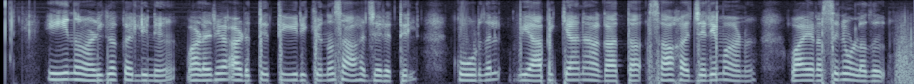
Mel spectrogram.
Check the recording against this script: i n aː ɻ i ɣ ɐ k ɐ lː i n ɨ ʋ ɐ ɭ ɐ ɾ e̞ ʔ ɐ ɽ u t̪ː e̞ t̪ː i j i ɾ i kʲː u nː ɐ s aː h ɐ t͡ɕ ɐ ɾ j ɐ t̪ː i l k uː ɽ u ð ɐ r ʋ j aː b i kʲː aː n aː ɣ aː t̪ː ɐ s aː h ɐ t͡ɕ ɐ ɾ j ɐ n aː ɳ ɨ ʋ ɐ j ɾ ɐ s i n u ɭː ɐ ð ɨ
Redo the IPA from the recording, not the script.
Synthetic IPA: iː n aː ɻ i ɣ ɐ k ɐ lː i n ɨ ʋ ɐ ɭ ɐ ɾ e̞ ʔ ɐ ɽ u t̪ː e̞ t̪ː i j i ɾ i kʲː u nː ɐ s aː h ɐ t͡ɕ ɐ ɾ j ɐ t̪ː i l k uː ɽ u ð ɐ l ʋ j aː b i kʲː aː n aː ɣ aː t̪ː ɐ s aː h ɐ t͡ɕ ɐ ɾ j ɐ m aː ɳ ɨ ʋ ɐ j r ɐ s i n u ɭː ɐ ð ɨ

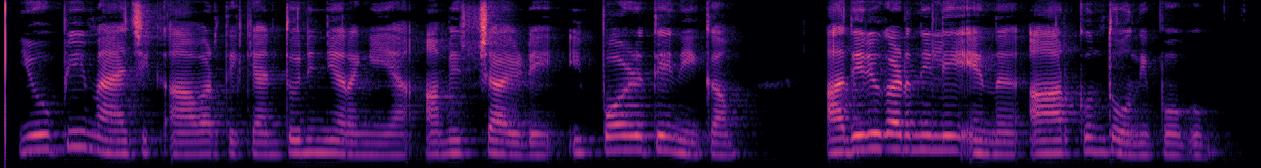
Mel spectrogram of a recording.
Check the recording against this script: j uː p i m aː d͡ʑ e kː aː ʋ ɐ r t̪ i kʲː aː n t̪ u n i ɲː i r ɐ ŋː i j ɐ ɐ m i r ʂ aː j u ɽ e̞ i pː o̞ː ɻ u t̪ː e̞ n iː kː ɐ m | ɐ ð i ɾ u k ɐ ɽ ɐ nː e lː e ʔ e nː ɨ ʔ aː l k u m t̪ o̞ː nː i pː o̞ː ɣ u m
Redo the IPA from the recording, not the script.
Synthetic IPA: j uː p i m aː d͡ʑ i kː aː ʋ ɐ r t̪ i kʲː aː n t̪ u n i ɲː i r ɐ ŋː i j ɐ ɐ m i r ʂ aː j u ɽ e̞ i pː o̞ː ɻ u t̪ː e̞ n iː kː ɐ m | ɐ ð i ɾ u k ɐ ɽ ɐ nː i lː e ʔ e nː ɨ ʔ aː r k u m t̪ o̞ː nː i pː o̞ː ɣ u m

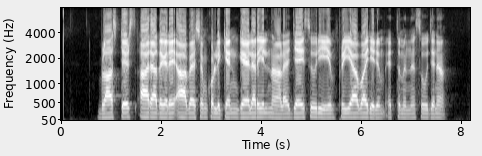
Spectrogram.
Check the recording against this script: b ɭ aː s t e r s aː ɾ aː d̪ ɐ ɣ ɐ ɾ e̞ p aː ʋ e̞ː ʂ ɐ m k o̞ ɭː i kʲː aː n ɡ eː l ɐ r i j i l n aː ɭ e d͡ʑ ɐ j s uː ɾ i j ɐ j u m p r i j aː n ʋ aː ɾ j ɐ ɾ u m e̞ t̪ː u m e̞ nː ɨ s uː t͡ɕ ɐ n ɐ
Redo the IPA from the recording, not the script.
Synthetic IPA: b ɭ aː s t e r s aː ɾ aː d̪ ɐ ɣ ɐ ɾ e̞ ʔ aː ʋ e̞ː ɕ ɐ m k o̞ ɭː i kʲː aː n ɡ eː l ɐ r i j i l n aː ɭ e d͡ʑ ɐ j s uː ɾ i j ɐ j u m p r i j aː ʋ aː ɾ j ɐ ɾ u m e̞ t̪ː u m e̞ nː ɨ s uː t͡ɕ ɐ n ɐ

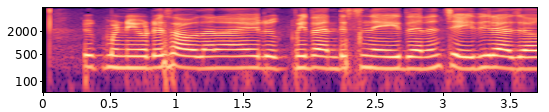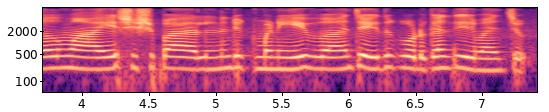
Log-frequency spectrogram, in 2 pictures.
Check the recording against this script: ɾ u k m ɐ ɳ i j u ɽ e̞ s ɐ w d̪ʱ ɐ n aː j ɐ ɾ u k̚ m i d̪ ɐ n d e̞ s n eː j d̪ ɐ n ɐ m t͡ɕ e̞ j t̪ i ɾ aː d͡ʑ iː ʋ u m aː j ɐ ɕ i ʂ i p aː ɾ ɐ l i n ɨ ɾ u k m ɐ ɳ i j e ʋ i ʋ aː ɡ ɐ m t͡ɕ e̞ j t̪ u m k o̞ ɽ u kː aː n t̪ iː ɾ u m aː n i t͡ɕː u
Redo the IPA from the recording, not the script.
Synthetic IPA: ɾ u k m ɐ ɳ i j u ɽ e̞ s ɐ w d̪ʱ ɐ n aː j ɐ ɾ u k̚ m i t̪ ɐ n d e̞ s n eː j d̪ ɐ n ɐ m t͡ɕ e̞ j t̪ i ɾ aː d͡ʑ aː ʋ u m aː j ɐ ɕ i ʂ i p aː ɾ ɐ l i n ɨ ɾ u k m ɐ ɳ i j e ʋ i ʋ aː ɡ ɐ m t͡ɕ e̞ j t̪ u k o̞ ɽ u kː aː n t̪ iː ɾ u m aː n i t͡ɕː u

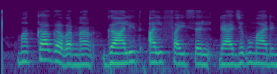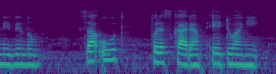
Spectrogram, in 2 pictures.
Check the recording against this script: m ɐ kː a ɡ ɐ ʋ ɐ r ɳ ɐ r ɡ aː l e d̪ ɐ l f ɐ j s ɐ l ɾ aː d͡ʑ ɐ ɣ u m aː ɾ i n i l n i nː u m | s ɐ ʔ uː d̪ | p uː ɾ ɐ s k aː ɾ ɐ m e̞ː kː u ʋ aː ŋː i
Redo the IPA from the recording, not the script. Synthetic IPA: m ɐ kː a ɡ ɐ ʋ ɐ r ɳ ɐ r ɡ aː l i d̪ ɐ l f ɐ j s ɐ l ɾ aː d͡ʑ ɐ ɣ u m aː ɾ i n i l n i nː u m | s ɐ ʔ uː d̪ | p u ɾ ɐ s k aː ɾ ɐ m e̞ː tː u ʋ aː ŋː i

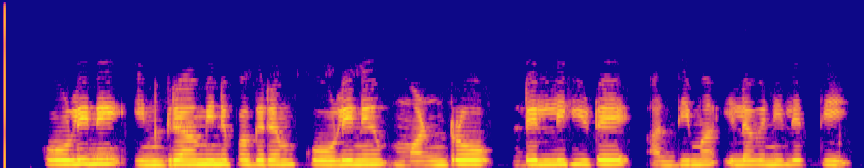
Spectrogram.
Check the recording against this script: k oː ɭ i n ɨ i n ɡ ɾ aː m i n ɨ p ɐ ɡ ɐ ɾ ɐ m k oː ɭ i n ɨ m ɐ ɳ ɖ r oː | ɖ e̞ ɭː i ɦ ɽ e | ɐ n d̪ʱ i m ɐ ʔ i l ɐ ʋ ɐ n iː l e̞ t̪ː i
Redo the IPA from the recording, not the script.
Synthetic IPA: k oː ɭ i n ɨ i n ɡ ɾ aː m i n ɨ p ɐ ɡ ɐ ɾ ɐ m k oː ɭ i n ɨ m ɐ ɳ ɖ r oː | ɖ e̞ lː i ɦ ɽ e | ɐ n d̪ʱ i m ɐ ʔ i l ɐ ʋ ɐ n i l e̞ t̪ː i

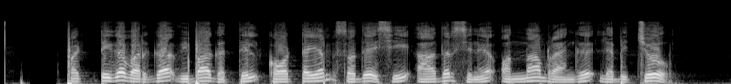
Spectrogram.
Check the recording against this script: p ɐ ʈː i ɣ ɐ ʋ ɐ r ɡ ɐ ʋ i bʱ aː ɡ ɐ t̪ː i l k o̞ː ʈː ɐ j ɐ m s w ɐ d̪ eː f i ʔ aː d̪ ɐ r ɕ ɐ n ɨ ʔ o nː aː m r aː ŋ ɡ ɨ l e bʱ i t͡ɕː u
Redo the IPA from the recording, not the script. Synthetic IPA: p ɐ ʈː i ɣ ɐ ʋ ɐ r ɡ ɐ ʋ i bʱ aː ɡ ɐ t̪ː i l k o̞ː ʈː ɐ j ɐ m s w ɐ d̪ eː ɕ i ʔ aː d̪ ɐ r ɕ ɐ n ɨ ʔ o nː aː m r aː ŋ ɡ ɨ l e bʱ i t͡ɕː u

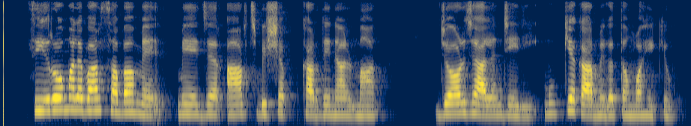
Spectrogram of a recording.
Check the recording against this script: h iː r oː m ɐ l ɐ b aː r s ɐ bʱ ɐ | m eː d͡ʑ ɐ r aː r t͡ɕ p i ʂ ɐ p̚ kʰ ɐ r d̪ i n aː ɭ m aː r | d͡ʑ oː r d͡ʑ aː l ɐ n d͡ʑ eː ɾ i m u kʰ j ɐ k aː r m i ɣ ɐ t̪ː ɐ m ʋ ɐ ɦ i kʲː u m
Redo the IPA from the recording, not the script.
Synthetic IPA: s iː r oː m ɐ l ɐ b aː r s ɐ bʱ ɐ | m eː d͡ʑ ɐ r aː r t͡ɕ b i ʂ ɐ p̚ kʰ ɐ r d̪ i n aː ɭ m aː r | d͡ʑ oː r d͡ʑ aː l ɐ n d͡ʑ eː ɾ i m u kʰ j ɐ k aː r m i ɣ ɐ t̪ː ɐ m ʋ ɐ ɦ i kʲː u m

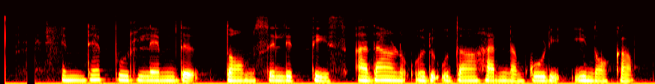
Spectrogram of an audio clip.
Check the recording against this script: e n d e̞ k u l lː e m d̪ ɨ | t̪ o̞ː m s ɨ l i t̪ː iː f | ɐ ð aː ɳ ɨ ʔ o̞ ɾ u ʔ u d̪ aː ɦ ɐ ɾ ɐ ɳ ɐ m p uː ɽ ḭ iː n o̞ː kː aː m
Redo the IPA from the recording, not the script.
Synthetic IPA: e n d e̞ p u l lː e m d̪ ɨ | t̪ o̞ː m s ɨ l i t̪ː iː s | ɐ ð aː ɳ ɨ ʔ o̞ ɾ u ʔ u d̪ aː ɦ ɐ ɾ ɐ ɳ ɐ m k uː ɽ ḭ iː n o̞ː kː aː m

